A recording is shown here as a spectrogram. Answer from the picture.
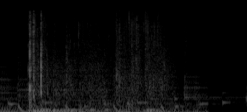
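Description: Rustling and crinkling of a cardboard trading-card booster box and its packaging being handled and opened, with several sharp clicks over a low handling rumble. It cuts off abruptly at the end.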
